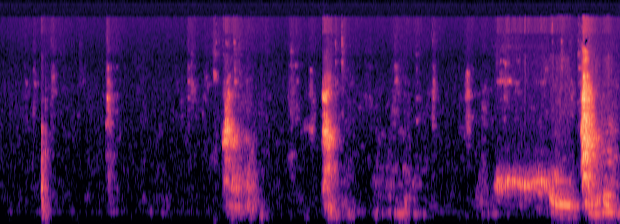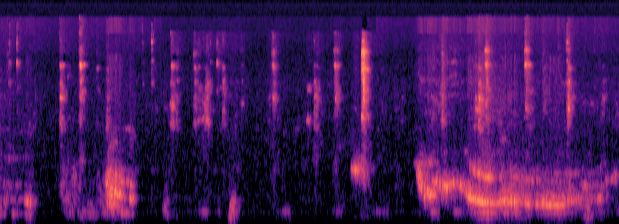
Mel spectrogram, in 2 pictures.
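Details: Seven-week-old Cavalier King Charles Spaniel puppies, eight sharing a pen, play-fight with a few sharp yips, then long wavering whine-growls twice, the second near the end, amid light scuffling noises.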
